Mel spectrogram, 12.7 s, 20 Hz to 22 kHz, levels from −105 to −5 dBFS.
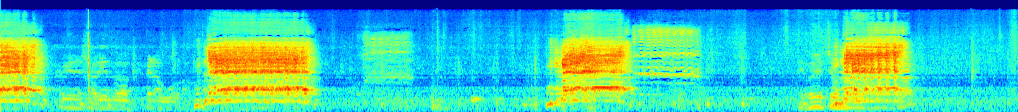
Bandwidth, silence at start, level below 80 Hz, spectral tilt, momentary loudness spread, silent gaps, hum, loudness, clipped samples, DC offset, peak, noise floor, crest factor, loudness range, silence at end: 16 kHz; 0 s; -72 dBFS; 0.5 dB/octave; 23 LU; none; none; -15 LUFS; under 0.1%; under 0.1%; -2 dBFS; -54 dBFS; 20 dB; 6 LU; 1.35 s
